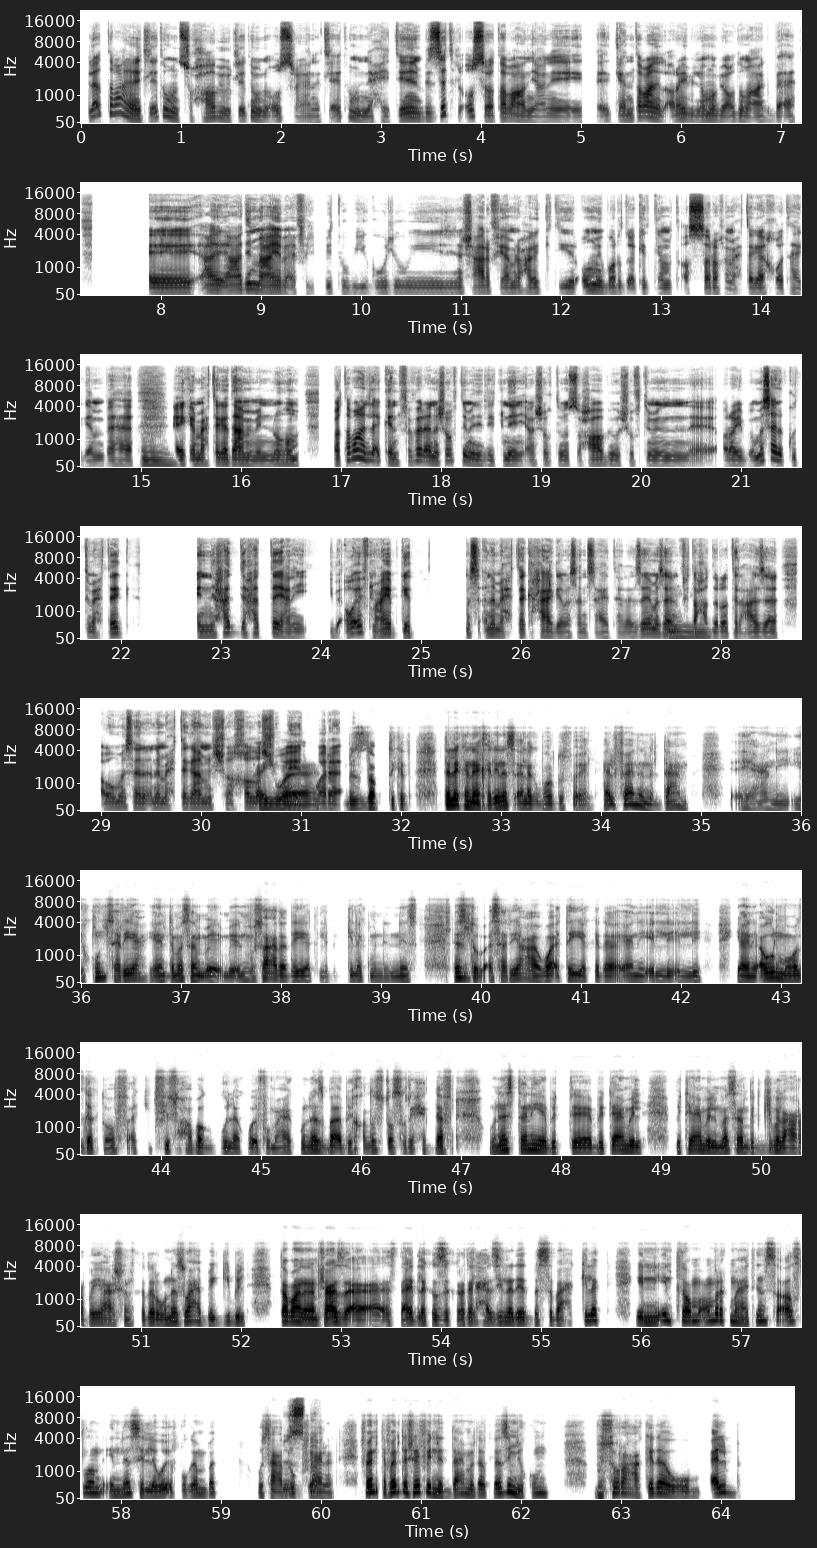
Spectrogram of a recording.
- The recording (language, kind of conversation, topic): Arabic, podcast, إيه أهمية الدعم الاجتماعي بعد الفشل؟
- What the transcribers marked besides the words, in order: none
